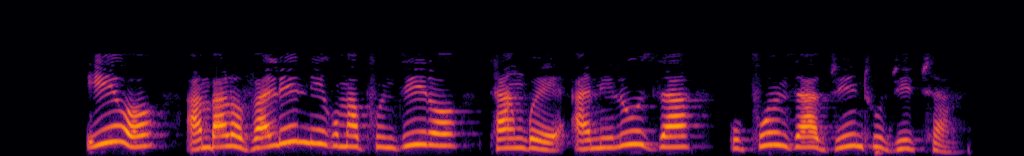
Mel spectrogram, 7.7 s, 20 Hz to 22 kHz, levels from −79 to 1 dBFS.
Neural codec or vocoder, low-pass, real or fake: none; 5.4 kHz; real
